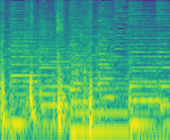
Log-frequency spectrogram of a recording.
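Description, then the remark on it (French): A donkey's hooves clip-clop in a steady, even rhythm on a path as Saint Nicholas rides it toward the butcher's house, moderately loud, with a low sustained hum running underneath the footfalls. “Quelque temps plus tard, le grand Saint-Nicolas, chevauchant son fidèle âne, va passer sur le chemin qui menait à la maison du boucher.”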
